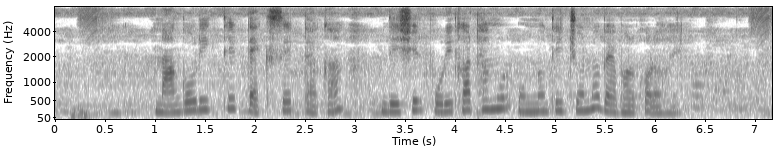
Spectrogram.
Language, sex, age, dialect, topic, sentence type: Bengali, female, 18-24, Standard Colloquial, banking, statement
